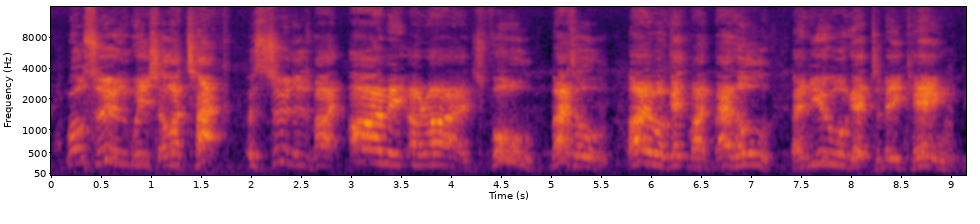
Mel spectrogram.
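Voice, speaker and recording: A put-on character voice, raised and projected, at a fairly slow pace. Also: man, extremely high pitch for a man. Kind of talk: radio comedy drama.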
